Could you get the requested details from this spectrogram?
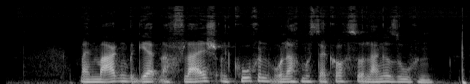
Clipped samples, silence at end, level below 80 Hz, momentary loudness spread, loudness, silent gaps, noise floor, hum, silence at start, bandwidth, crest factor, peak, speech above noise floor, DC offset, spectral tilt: under 0.1%; 0.05 s; -46 dBFS; 8 LU; -26 LUFS; none; -54 dBFS; none; 0.7 s; 16.5 kHz; 22 dB; -4 dBFS; 29 dB; under 0.1%; -6.5 dB/octave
